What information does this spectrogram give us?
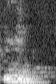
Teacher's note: तो देखो आपके जो होठ है वो बाहर की तरफ होते हैं, ऊ। तो आपके जो ऊ और ये बड़ा ऊ है ये आपके आ जाएंगे ओष्ठ में।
